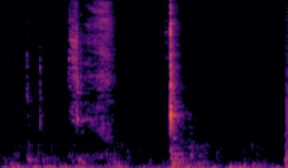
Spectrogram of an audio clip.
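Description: Stiff, glossy chrome trading cards being thumbed through by hand, sliding and snapping against each other: a few light clicks, a brief sliding rustle just after half a second in, and a sharp snap at about a second and a half.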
